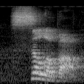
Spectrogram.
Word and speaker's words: syllabub: It's called whipped syllabub. And I know I'm pronouncing that correctly.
